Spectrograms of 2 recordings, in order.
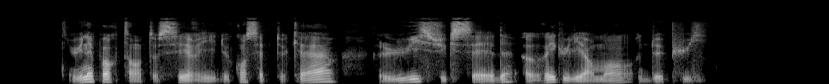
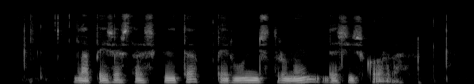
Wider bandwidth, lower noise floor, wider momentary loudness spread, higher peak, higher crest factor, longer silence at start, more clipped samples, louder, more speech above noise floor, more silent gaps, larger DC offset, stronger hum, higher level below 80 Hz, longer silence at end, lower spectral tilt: second, 9.6 kHz vs 11.5 kHz; first, -85 dBFS vs -53 dBFS; second, 12 LU vs 19 LU; first, -2 dBFS vs -16 dBFS; about the same, 22 dB vs 18 dB; first, 0.6 s vs 0.3 s; neither; first, -23 LUFS vs -33 LUFS; first, 62 dB vs 20 dB; neither; neither; neither; about the same, -56 dBFS vs -56 dBFS; first, 1.25 s vs 0.55 s; second, -3.5 dB/octave vs -5 dB/octave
